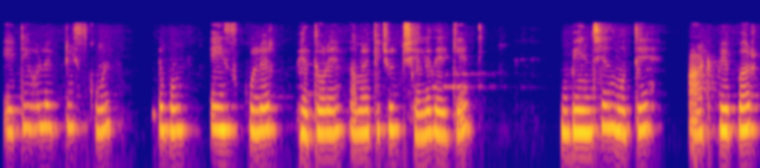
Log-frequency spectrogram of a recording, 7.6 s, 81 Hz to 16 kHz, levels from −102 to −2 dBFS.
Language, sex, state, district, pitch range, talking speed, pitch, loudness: Bengali, female, West Bengal, Malda, 255-280 Hz, 150 wpm, 270 Hz, -21 LUFS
